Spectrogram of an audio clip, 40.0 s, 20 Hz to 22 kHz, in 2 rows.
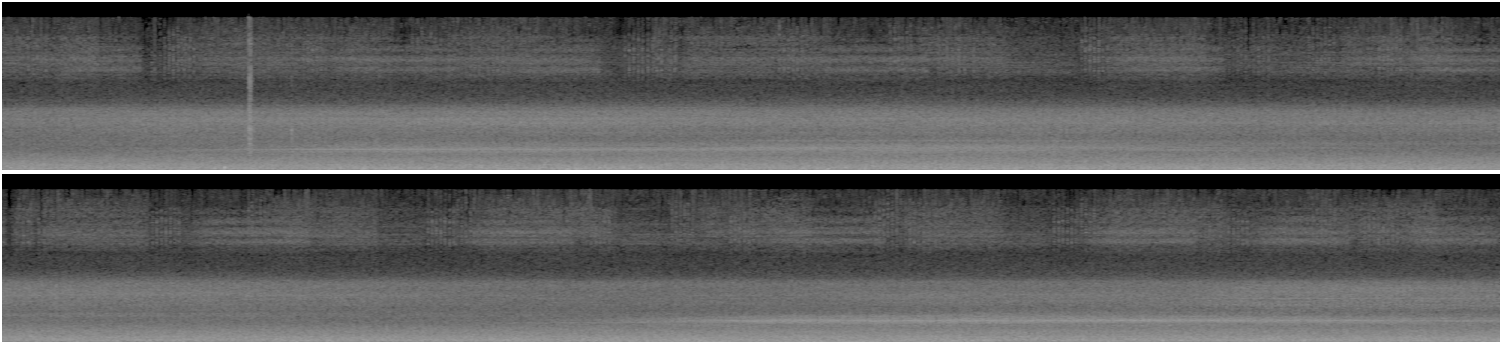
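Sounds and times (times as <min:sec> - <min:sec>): river water rushing: 0:23.6 - 0:39.9.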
